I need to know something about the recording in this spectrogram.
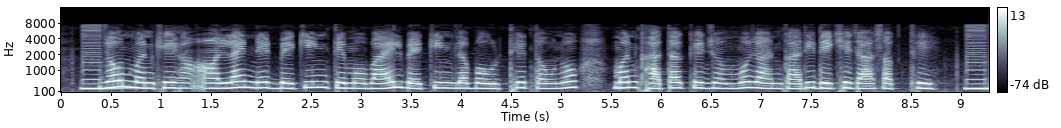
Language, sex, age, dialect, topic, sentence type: Chhattisgarhi, female, 18-24, Western/Budati/Khatahi, banking, statement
